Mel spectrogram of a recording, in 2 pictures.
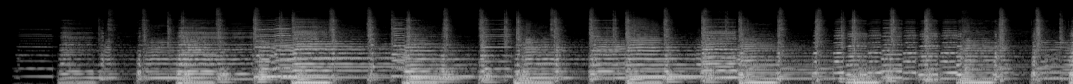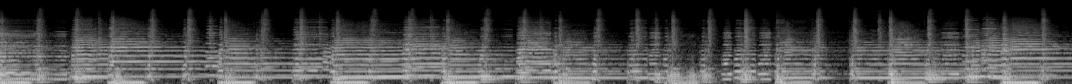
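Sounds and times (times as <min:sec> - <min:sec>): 
waltz music: 0:00.2 - 0:21.4.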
